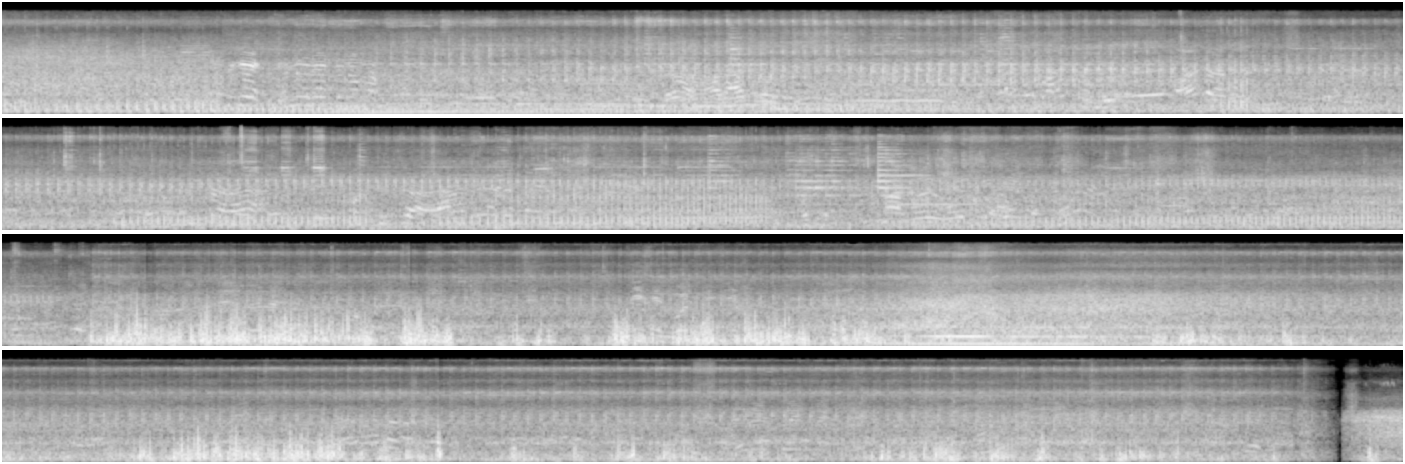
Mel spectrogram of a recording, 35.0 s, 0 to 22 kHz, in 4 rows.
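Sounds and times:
road vehicle noise: 0.0s - 35.0s
people talking: 0.8s - 35.0s.

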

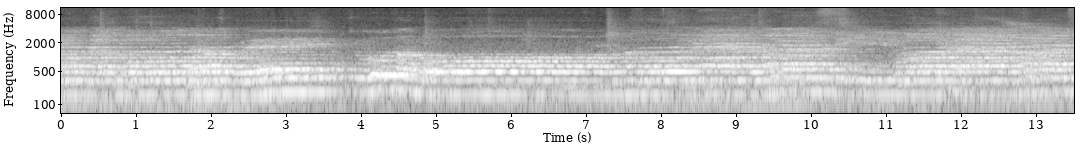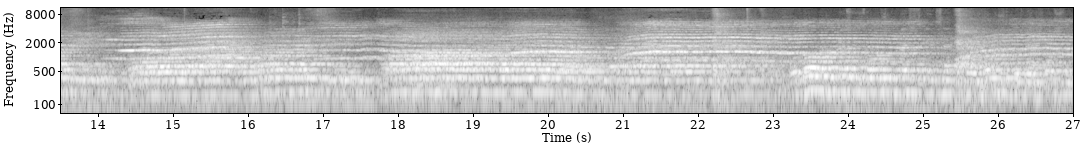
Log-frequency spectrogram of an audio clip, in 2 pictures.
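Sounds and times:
voices singing liturgical chant: 0.0s - 27.0s.

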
